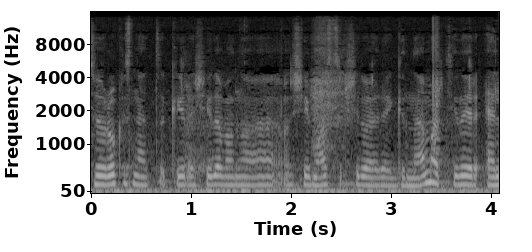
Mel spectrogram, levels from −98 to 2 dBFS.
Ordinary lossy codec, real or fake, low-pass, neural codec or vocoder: AAC, 48 kbps; real; 14.4 kHz; none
